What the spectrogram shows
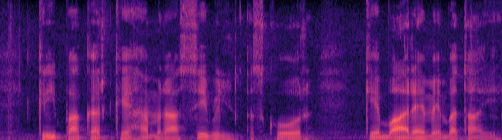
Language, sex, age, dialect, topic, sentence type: Magahi, female, 18-24, Western, banking, statement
